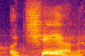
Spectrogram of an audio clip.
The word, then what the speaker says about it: Achane: And then the rookie, Devon Achane, who has now told us this morning that's how he wants it pronounced.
